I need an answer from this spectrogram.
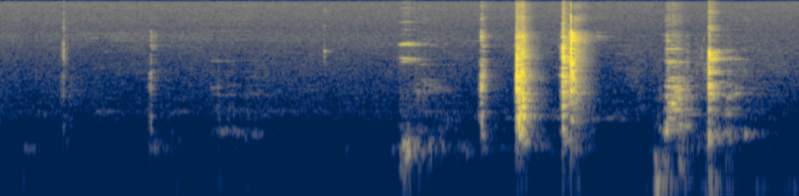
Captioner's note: silence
